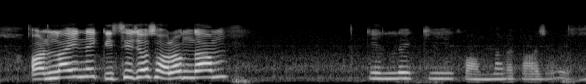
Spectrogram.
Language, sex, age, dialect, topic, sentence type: Bengali, female, 18-24, Jharkhandi, agriculture, question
